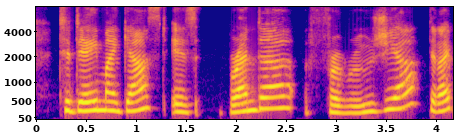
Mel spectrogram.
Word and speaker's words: Farrugia: and lifestyle Queen today my guest is Brenda fuia did I pronounce that right you did you did I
